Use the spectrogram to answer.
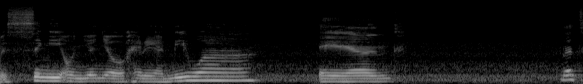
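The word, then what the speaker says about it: Tsingy: My name is Singi Onyenyo Ohene Aniwa, and that's it. Singi is spelled T-S like me, I-N-G-Y.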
